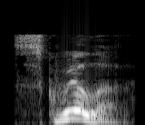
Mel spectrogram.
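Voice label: "squilla", British English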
